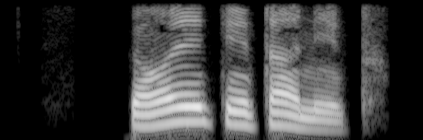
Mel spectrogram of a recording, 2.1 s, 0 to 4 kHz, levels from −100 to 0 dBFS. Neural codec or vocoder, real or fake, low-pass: none; real; 3.6 kHz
